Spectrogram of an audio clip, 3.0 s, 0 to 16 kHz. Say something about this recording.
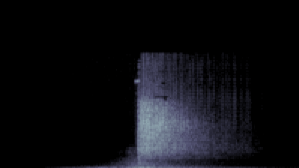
This is my competition entry for Earth. It is comprised of copies of a kick drum recording and a high hat recording I've done with some phase vocoder processing. This short sound is really about 7 tracks of layered audio.
contest, field-recording, competition, earth, effects-processing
